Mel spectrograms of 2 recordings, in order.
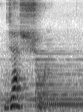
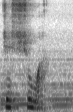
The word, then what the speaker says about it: Yeshua: mencionar su nombre es Yeshua, pero si le quieres hablar con cariño es Yeshua.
